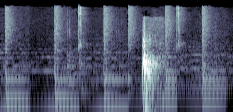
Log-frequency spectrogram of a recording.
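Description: Background music with a regular beat of repeated notes, and one loud pop sound effect about one and a half seconds in.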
